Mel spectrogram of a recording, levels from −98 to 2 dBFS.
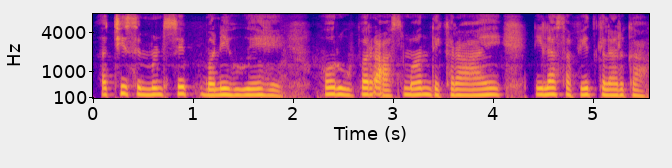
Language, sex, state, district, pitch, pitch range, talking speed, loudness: Hindi, female, Madhya Pradesh, Bhopal, 210 Hz, 195-220 Hz, 170 wpm, -16 LUFS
